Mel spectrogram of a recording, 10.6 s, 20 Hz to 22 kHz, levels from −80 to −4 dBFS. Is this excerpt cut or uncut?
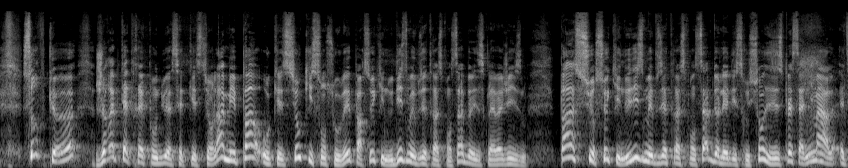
cut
